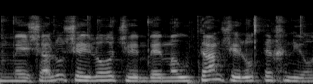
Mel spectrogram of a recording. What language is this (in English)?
Hebrew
